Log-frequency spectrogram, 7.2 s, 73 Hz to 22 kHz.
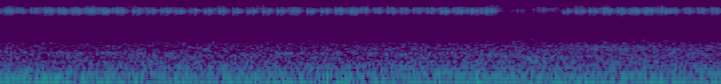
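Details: A southern oak bush-cricket (Meconema meridionale), Starnberg, Germany, 7 August 2023, made audible by an ultrasound detector, gives a long sustained high-pitched buzzing, broken by one brief pause near the end, with faint low background noise.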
